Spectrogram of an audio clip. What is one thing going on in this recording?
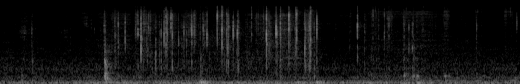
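A foil wrapper crinkles as hands handle it.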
